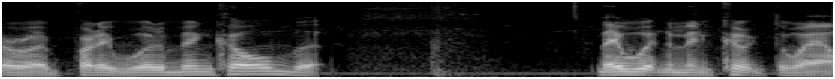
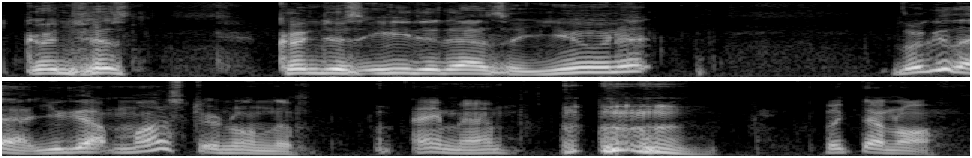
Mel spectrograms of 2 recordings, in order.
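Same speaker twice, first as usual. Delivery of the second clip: higher, louder playful scolding of a dog; teasing the dog; 7 semitones higher, 5 dB louder than usual. Real, not acted. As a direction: tease the dog in a high voice. Teasing his dog while it eats.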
